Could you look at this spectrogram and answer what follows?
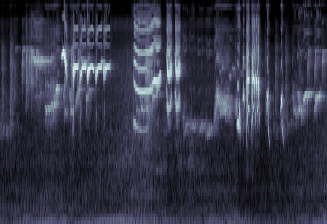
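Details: Orange-headed thrush in full song, used to stimulate other birds to sing: a varied rush of high whistles, rapid trills and sharp chirps with brief pauses, over a steady low hum.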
